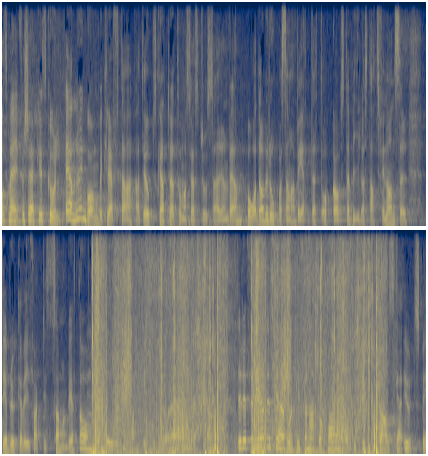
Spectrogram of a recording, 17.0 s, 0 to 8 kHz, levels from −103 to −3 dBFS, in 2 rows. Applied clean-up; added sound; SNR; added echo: none; Crumpling, crinkling; -3 dB; none.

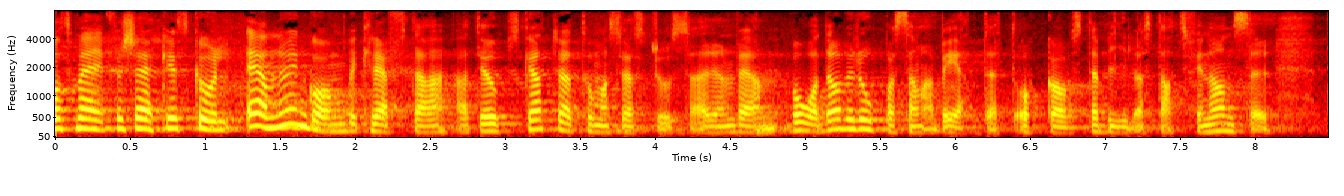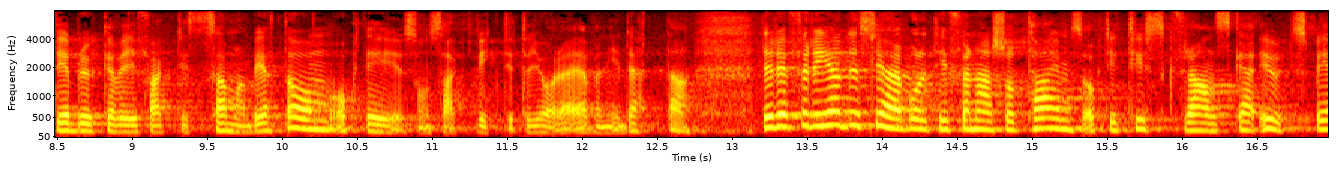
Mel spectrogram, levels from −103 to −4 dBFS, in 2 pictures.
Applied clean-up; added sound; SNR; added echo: none; none; none; none.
